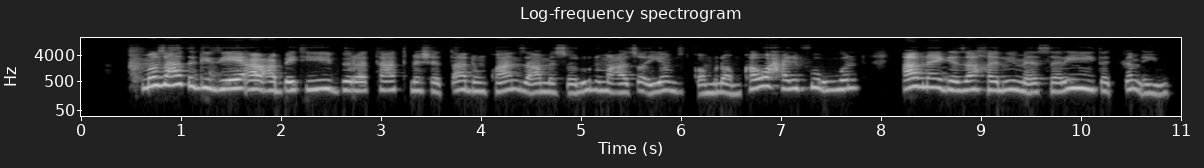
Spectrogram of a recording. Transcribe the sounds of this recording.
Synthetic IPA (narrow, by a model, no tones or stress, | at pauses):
mɐwzaħat̪ʰɡize̞ʔaβʕabɐjt̪ʰibɨɾɐt̪ʰat̪mɐʃɐt̪ʼːad̪ɨŋkʷʰanzɨamɐsɐlunɨmaʕat͡sʼoɨjːo̞mzɨt̪ʰʼɨkʼɐmɨlo̞mkʰaβoħalifuɨwʊn | ʔaβnajɡɐzaxɐlwimɐʔsɐɾijɪt̪ʼɐkʼːɨmɨjːu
